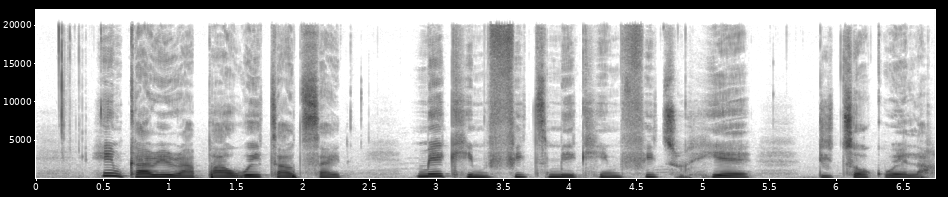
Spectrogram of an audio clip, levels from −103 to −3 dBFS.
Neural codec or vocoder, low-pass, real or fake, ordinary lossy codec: none; none; real; none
